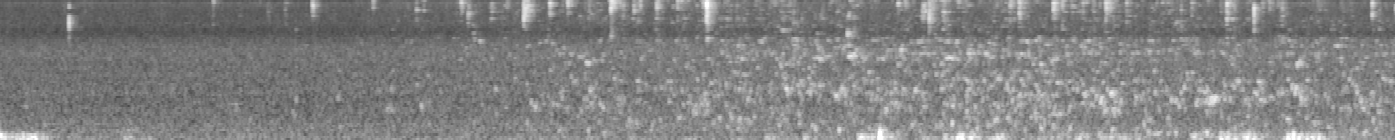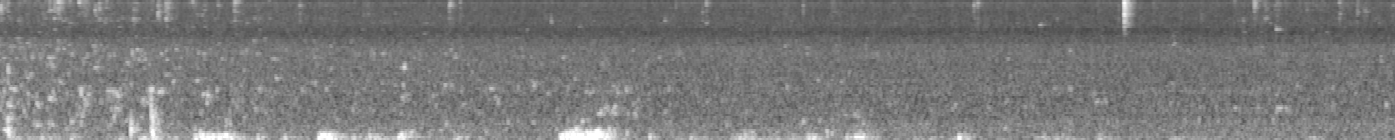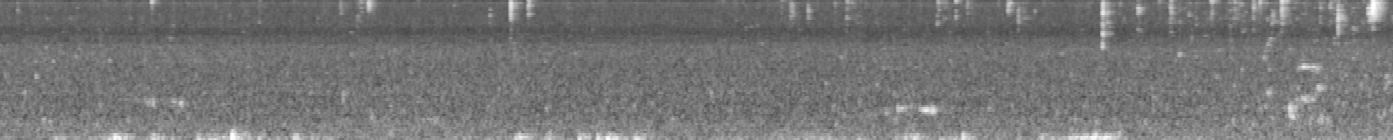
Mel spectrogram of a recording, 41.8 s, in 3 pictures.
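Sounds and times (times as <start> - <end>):
rain at night: 0.0 - 41.8.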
